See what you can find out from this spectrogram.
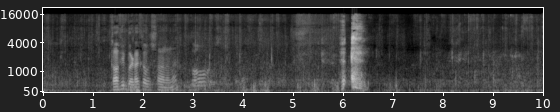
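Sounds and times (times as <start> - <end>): wind rumbling on microphone: 0.0 - 10.0.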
